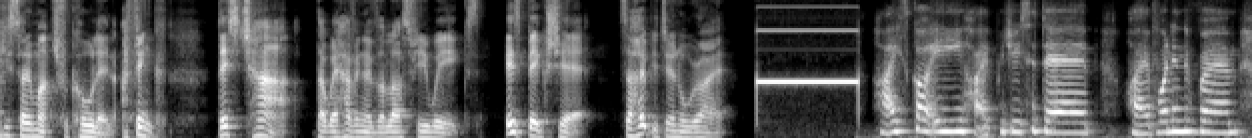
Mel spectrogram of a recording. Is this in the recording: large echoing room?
no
